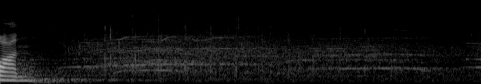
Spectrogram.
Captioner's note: audience cheering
